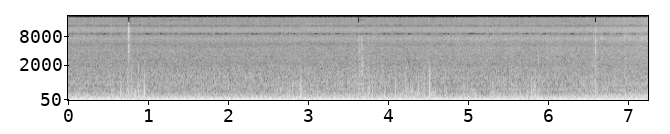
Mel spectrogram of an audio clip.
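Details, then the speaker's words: VW-engined Deserter GT dune buggy after throwout bearing, pressure plate and clutch disc replacement, on a road drive; steady air-cooled drone, no rattle or clutch-pedal noise; normal clutch operation. "All right. So, the rattle's gone. Um, and the noise when I step on the clutch is gone, too."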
